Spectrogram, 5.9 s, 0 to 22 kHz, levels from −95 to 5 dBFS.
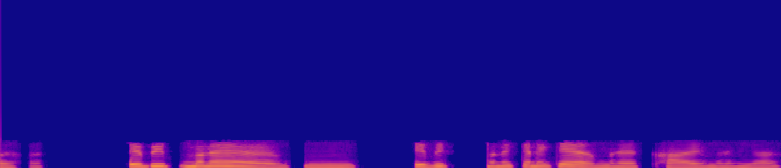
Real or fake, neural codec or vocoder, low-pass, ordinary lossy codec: fake; autoencoder, 48 kHz, 32 numbers a frame, DAC-VAE, trained on Japanese speech; 3.6 kHz; MP3, 32 kbps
